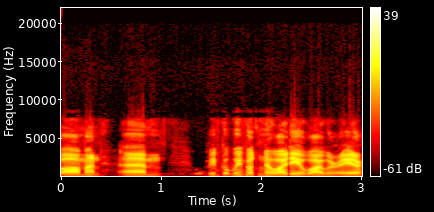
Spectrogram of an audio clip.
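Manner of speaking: put-on drifting into a hesitant Irish accent. Speaking in character to the barman: Irish accent. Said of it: "why have I gone Irish?".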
